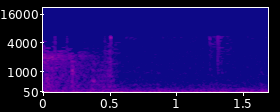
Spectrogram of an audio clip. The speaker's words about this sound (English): I shall open the door. No, don't.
